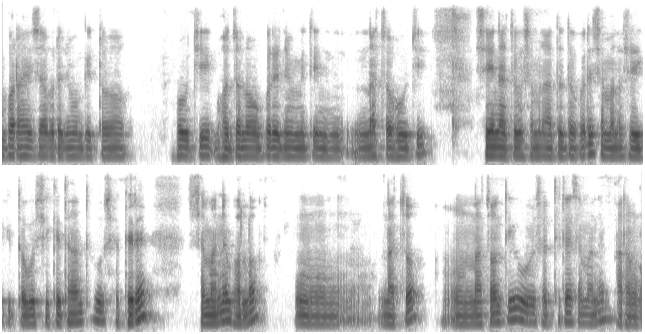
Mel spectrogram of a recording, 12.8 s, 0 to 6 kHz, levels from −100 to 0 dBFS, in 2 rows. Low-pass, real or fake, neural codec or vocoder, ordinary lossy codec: 5.4 kHz; real; none; Opus, 32 kbps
